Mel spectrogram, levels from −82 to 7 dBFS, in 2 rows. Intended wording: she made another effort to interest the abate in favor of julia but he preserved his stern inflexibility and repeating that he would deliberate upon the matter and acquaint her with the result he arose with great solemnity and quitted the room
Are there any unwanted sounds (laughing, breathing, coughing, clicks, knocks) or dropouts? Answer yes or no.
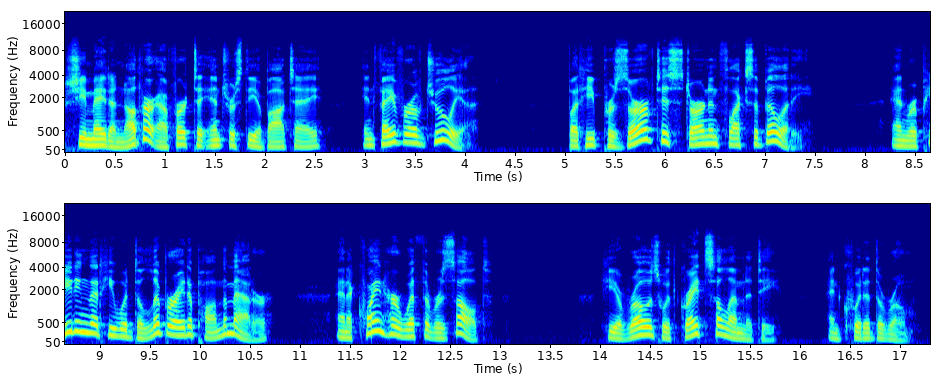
no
